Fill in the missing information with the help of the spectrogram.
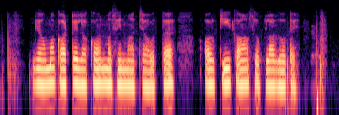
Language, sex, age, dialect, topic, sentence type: Magahi, female, 56-60, Central/Standard, agriculture, question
